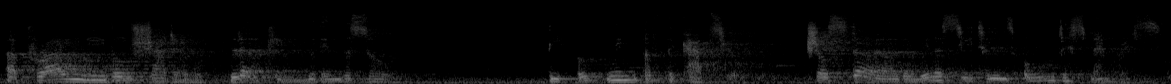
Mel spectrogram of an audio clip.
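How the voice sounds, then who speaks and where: Ancient game guardian, heavy creak, stately archaic phrasing, solemn, echo-drenched. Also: male voice, medium pitch, huge pitch swings, takes it slowly, background noise, exaggerated voice. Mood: solemn, foreboding. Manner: archaic, grave, stately speech. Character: ancient solemn male guardian of a fallen civilization. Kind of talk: dramatic video game voice acting. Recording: long echoing reverb, music underneath. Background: game music.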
